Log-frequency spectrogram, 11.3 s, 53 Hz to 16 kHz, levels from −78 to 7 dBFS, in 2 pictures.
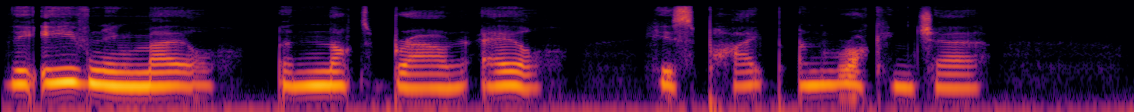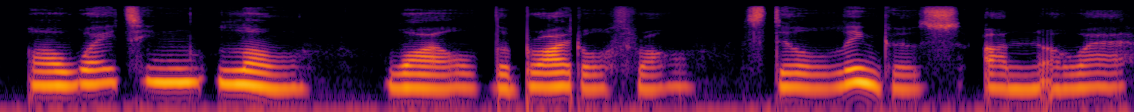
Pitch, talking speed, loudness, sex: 200 Hz, 115 wpm, -17 LUFS, female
